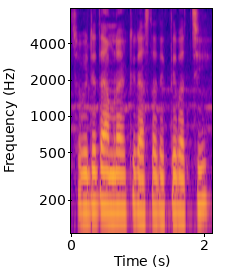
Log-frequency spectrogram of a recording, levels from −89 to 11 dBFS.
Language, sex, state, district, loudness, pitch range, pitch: Bengali, female, West Bengal, Cooch Behar, -16 LUFS, 160-175 Hz, 165 Hz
